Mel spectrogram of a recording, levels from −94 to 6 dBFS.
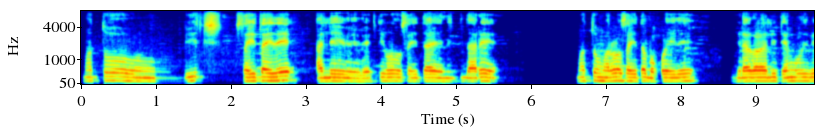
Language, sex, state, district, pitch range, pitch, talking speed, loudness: Kannada, male, Karnataka, Gulbarga, 135-150 Hz, 140 Hz, 100 wpm, -17 LUFS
